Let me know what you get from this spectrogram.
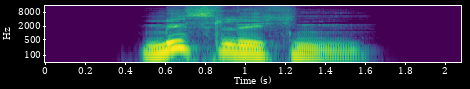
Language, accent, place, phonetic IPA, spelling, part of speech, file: German, Germany, Berlin, [ˈmɪslɪçn̩], misslichen, adjective, De-misslichen.ogg
- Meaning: inflection of misslich: 1. strong genitive masculine/neuter singular 2. weak/mixed genitive/dative all-gender singular 3. strong/weak/mixed accusative masculine singular 4. strong dative plural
